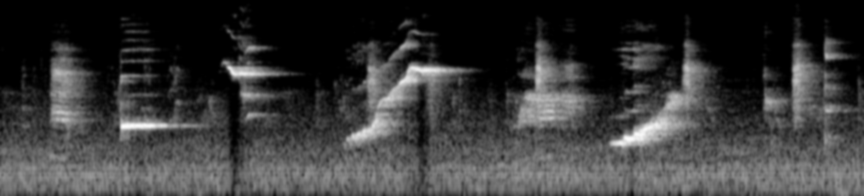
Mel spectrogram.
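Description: A grey parrot runs through a medley of whistles: a flat tone, sharp chirps, and several fast rising sweeps, each about a second long.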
